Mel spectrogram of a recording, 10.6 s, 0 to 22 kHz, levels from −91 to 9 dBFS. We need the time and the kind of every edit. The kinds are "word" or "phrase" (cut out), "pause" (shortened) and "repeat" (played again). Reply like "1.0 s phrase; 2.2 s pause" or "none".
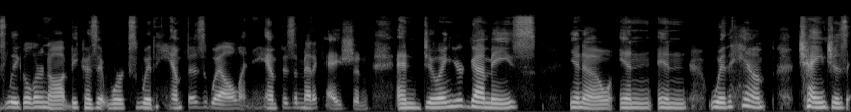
none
